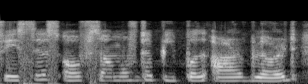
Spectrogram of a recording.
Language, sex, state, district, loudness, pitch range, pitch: English, male, Assam, Kamrup Metropolitan, -13 LUFS, 170-190 Hz, 180 Hz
